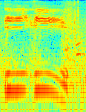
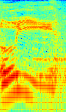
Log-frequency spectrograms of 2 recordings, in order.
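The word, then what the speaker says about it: Yi I: the same guy yook e e yook his pen name e his family name and E is also his personal name it's a different Chinese character but they're both pronounced e all right Lee in other words by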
